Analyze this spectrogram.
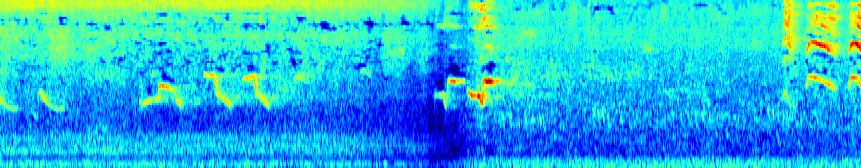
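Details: Masked laughingthrush calling in the wild: a series of whistled, down-slurred notes in quick succession, then a break followed by sharper, brighter chirps near the end against a noisy background.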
